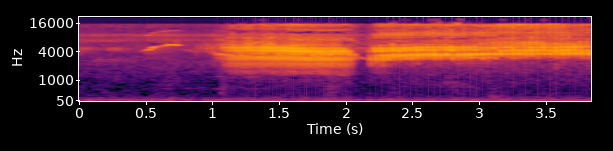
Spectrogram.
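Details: Training song of a Belgian canary for young canaries: one short rising whistle, then a sustained rattling roll, a brief break and a second, faster pulsing trill.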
